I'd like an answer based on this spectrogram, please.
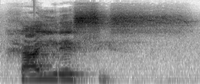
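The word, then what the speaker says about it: αἵρεσις: Etimológicamente, herejía en su pronunciación del griego es jairesis, que significa, o los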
